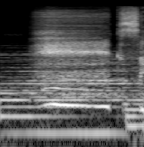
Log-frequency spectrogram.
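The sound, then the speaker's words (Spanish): A deep inhale during a guided breathing exercise: a long, breathy rush of air lasting about a second, then a shorter second intake, over steady soft tones. “Exhala. Una última vez. Inhala.”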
